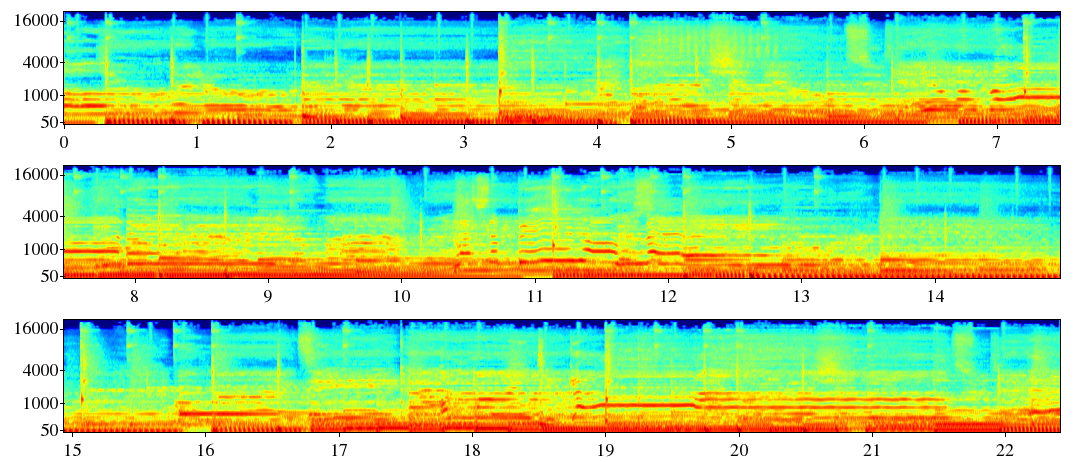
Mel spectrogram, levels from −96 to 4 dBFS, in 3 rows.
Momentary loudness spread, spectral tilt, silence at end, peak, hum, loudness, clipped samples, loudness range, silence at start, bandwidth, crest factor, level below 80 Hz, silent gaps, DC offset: 4 LU; -6.5 dB/octave; 0 s; 0 dBFS; none; -12 LUFS; under 0.1%; 3 LU; 0 s; 19 kHz; 10 dB; -14 dBFS; none; under 0.1%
